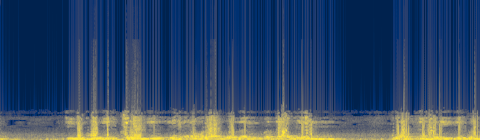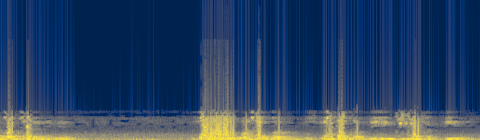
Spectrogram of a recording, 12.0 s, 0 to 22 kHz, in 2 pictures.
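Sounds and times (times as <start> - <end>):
steady low rumble: 0.0 - 12.0
man lecturing: 0.8 - 7.1, 8.4 - 12.0.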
